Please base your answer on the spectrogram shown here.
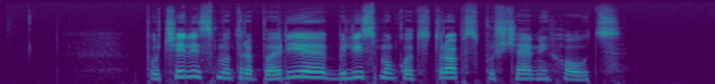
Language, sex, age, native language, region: Slovenian, female, 30-49, Slovenian, Central Slovenia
